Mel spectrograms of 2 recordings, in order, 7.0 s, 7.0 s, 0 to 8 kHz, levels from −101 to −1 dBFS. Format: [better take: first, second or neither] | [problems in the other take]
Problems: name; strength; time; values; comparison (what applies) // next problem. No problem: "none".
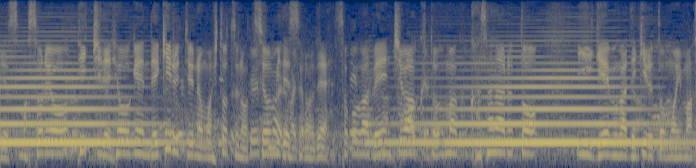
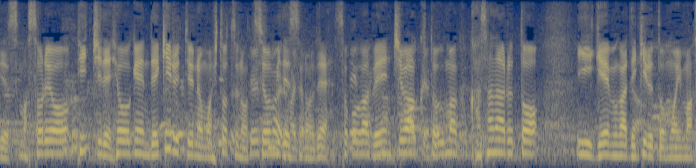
second | background sound (Wind instrument, woodwind instrument); 5 dB above the speech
